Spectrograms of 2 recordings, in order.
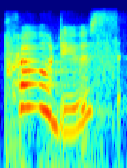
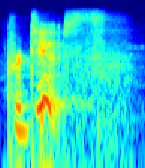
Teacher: So produce, the stress is on the first syllable, and produce, the stress is on the second syllable.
